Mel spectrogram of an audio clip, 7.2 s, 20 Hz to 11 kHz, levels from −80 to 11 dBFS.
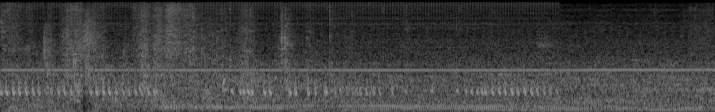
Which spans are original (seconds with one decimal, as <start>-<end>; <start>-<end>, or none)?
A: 0.0-7.2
